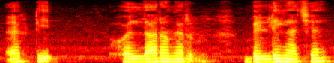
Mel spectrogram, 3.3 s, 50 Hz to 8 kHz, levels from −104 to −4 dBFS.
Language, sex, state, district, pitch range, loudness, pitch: Bengali, male, West Bengal, Malda, 130-140 Hz, -17 LUFS, 135 Hz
